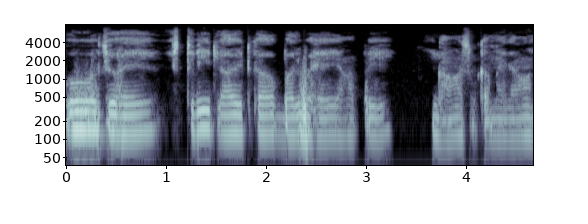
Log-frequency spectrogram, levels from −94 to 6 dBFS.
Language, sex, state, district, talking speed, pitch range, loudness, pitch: Hindi, male, Jharkhand, Jamtara, 180 wpm, 115-135 Hz, -21 LUFS, 125 Hz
